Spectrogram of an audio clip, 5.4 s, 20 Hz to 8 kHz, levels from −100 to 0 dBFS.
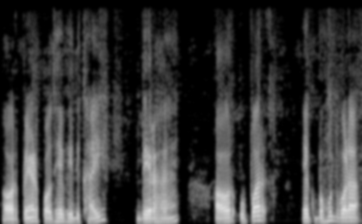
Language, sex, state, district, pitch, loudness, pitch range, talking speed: Hindi, male, Chhattisgarh, Balrampur, 130 Hz, -18 LUFS, 120-140 Hz, 145 wpm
